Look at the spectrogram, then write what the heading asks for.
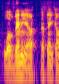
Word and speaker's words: Levinia: man you're the vocalist for a band called Lavinia I think I'm pronouncing that right you are pronouncing 100% correct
